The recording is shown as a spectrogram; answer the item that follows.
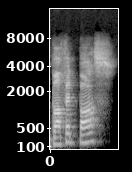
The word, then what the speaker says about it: Buffet Boss: Buffet Boss. What's Buffet Boss? I think it's pronounced Buffett Boss. It's a Jimmy Buffett. Yeah. Yeah, it's Jimmy Buffett Boss.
